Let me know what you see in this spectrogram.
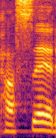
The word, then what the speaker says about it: chesed: I just want to focus on one of those words in that description of God, and it's the Hebrew word chesed, C-H-E-S-E-D. It's pronounced chesed.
